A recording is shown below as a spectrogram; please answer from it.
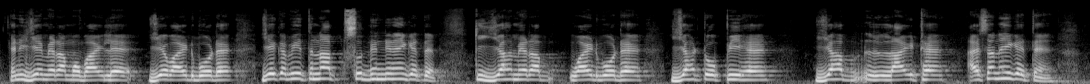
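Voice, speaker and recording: A male teacher giving a grammar lesson, asking quick questions and repeating the answers, slowing words down to show how they are said. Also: extremely high pitch, darkish tone, clean tone. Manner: stretches out words slowly to model pronunciation.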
